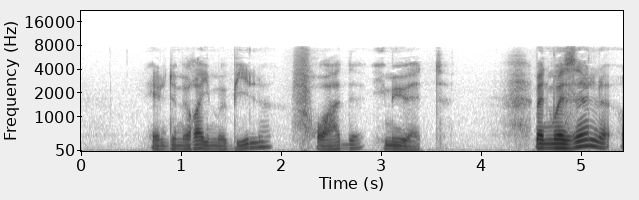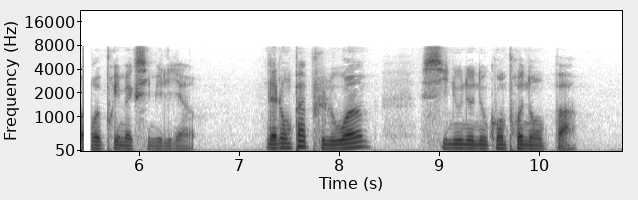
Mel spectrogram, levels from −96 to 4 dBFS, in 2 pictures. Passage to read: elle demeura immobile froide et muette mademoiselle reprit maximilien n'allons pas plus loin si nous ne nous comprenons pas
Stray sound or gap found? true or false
true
